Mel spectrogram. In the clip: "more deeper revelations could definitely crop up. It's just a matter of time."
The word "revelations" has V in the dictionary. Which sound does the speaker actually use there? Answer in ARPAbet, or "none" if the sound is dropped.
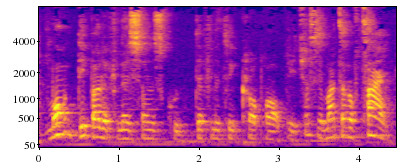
F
